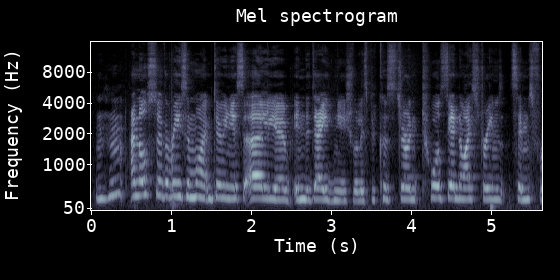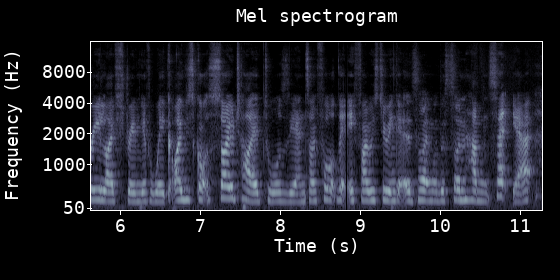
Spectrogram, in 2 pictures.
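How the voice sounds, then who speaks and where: A young British woman streamer chatting casually while drawing, rambling with quick restarts. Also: on the high side, fairly even intonation, bright, forceful tone.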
